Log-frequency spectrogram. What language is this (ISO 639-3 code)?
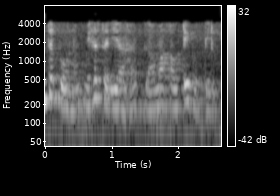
tam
